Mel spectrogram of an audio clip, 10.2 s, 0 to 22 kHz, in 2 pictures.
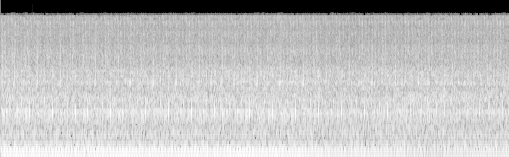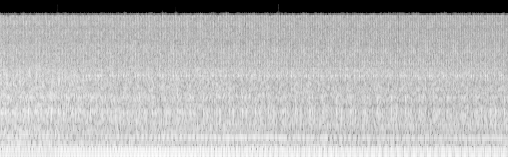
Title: S4 B6 Motorgeräusch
